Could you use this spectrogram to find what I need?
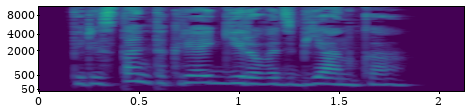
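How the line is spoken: Irritated command. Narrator (Russian): раздраженно приказал Дон

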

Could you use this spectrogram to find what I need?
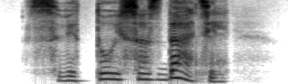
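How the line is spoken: Breathless exhale. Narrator (Russian): выдохнула я

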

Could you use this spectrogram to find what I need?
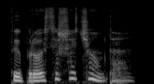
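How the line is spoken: Muttering. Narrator (Russian): пробормотал он

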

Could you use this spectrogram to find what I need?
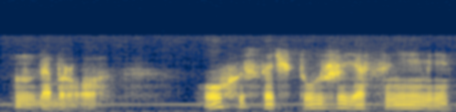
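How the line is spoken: Muffled, through clenched teeth. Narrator (Russian): Порфирий глухо, почти не разжимая зубов, выговорил

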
